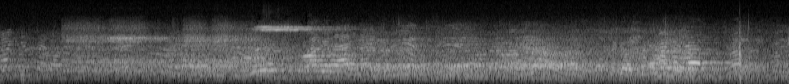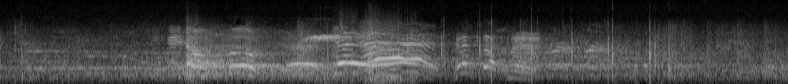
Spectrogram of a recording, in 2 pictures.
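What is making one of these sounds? Men and women shout and call out in a large echoing hall.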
